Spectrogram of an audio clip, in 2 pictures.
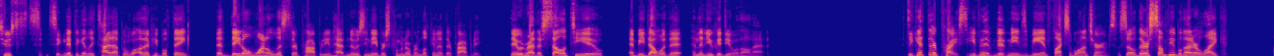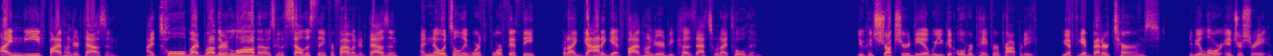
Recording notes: This was a live class recorded. Roseville, California.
